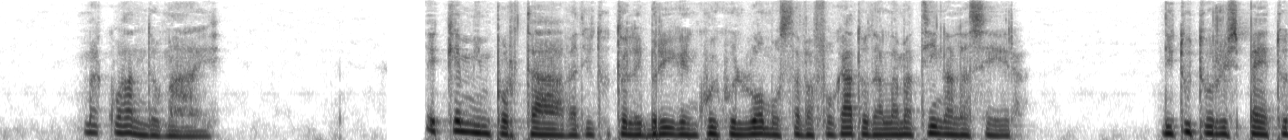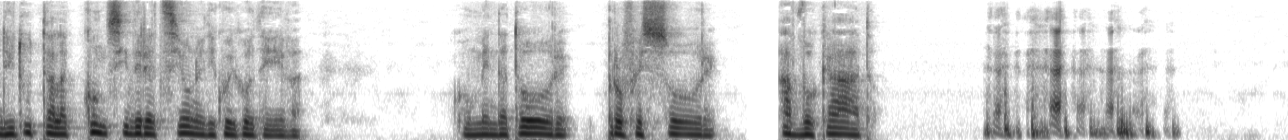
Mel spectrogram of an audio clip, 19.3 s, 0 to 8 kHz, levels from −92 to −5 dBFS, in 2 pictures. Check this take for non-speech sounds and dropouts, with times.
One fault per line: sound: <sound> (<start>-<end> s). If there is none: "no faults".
sound: laugh (17.0-18.5 s)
